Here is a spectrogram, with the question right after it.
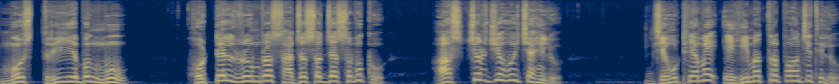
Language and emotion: Odia, surprised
